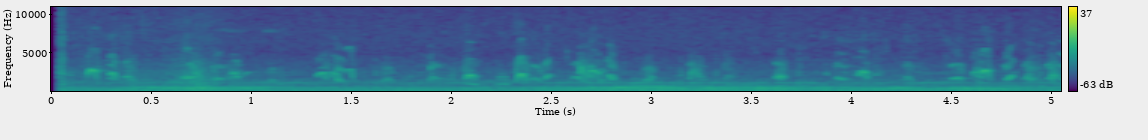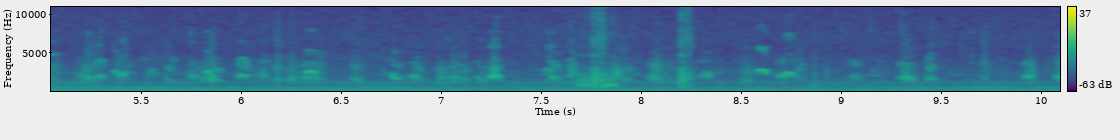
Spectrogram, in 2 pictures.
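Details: A flock of Short-billed Dowitchers in Canada keeps up a busy chatter of short, mellow notes, several per second, over a steady low hum.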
